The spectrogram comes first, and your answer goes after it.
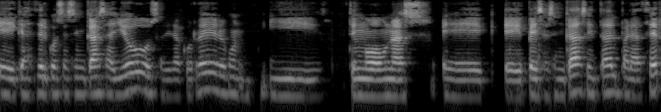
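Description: A woman speaks in a fairly low voice at a moderate pace. Her intonation stays flat and monotone. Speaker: squash player and university student. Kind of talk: interview.

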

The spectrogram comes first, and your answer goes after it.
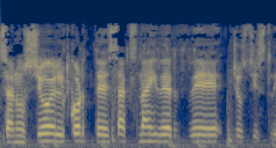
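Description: The man has a Chilean accent and a bright, sharp tone. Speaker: podcast co-host. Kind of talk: casual chat. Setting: remote recording.

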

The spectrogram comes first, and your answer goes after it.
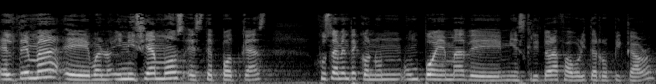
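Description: Fairly high pitch from a woman with a Mexican accent, fairly slow, with ordinary pitch variation. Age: 20s. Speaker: podcast host. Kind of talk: casual chat.

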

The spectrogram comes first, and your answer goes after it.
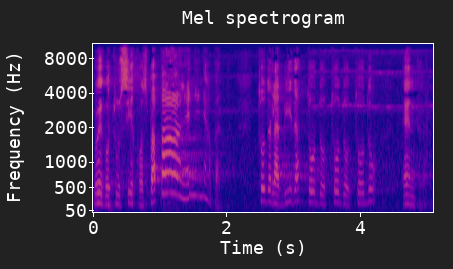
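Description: Over noticeable background noise, a woman speaks with a French accent. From southwestern France (Bordeaux, Bayonne). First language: French (speaking Spanish). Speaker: psychic medium. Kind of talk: workshop talk to a live audience. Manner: animated.

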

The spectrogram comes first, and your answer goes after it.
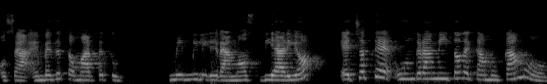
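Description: Medium pitch, a bright, sharp tone and ordinary pitch variation from a woman. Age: 30s. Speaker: doctor and nutritionist. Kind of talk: casual chat. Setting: video call.

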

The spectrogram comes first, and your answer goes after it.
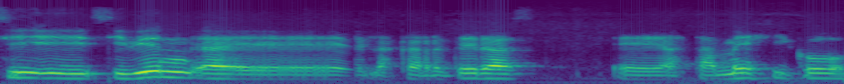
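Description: This is a man's voice. He speaks with a Rioplatense accent. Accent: Argentine Spanish (rioplatense). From Argentina. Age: 30s. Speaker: traveler and lawyer. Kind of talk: interview conversation. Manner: halting, many repetitions.

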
